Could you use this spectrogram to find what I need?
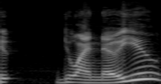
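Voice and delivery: mock-confused tone. Retelling a stranger yelling his nickname at him: retelling own confusion. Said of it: "I instantly get confused".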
